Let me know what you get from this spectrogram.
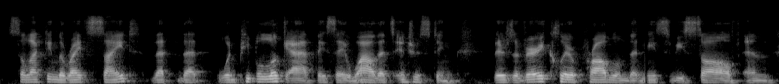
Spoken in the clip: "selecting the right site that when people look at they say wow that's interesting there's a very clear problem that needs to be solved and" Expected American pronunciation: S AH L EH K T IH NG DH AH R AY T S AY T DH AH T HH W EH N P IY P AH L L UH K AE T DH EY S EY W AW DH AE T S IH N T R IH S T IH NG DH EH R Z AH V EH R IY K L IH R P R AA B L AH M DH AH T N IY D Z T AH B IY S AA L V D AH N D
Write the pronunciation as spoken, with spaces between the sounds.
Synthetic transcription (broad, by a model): S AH L EH K T IH NG DH AH R AY T S AY T DH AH T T W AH N P IY P L L UH K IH T DH EY S EY W AW DH AE T S IH N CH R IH S T IH NG DH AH R Z AH V EH R IY K L IH R P R AA B L AH M DH AH T N IY D Z T AH B IY S AA L V D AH N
